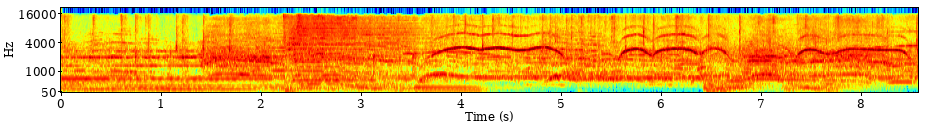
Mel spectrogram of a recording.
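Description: Live rock band holding a final chord, which drops away after a few seconds, while the crowd shouts and whoops in repeated rising-and-falling calls.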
